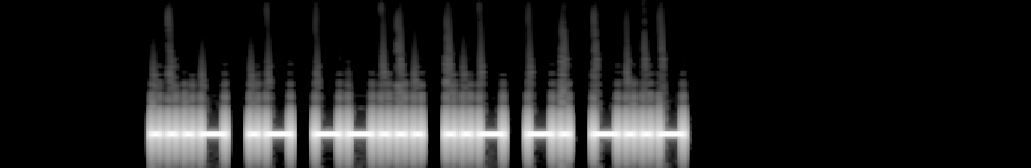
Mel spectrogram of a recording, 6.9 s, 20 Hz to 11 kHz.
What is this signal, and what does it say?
Morse code, heard as a keyed tone, about 22 wpm, 700 Hz. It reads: VA7UNX
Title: DXCC-100 Call Signs - 6 Characters - Repeated 2x - 22wpm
